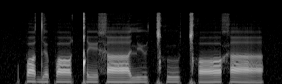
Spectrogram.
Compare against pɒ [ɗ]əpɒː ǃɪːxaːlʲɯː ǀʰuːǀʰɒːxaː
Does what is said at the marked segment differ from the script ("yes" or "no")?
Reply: yes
